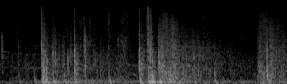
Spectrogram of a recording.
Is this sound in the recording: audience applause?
no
